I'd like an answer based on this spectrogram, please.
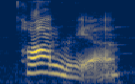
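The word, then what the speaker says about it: Khaenri'ah: Oh yeah, after we've dealt with the monsters, we should ask her to tell us more about Conria. Henria is how you say it.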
